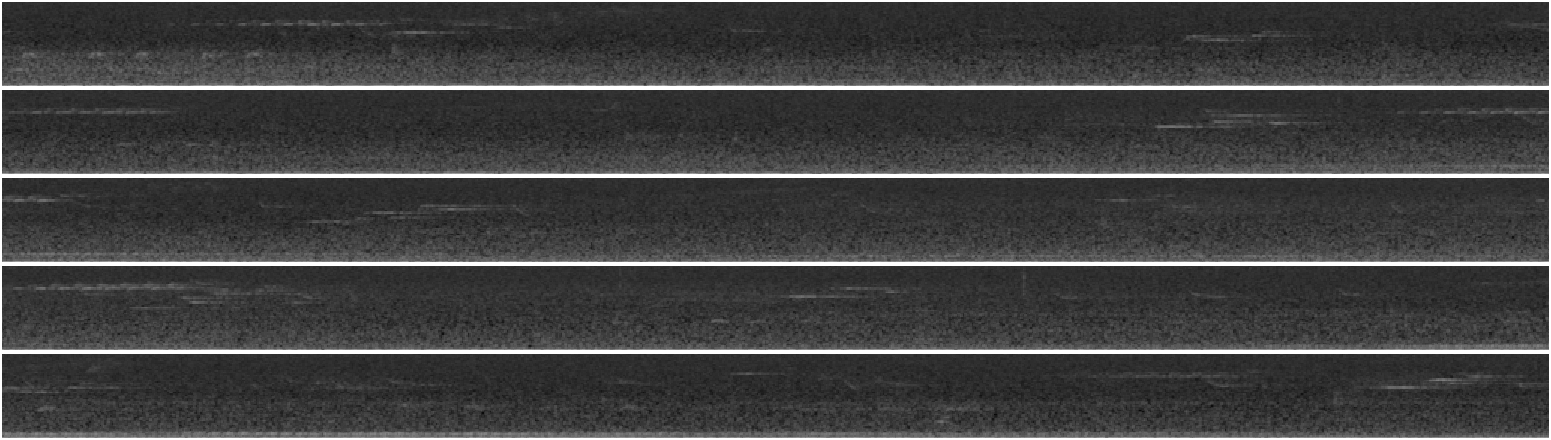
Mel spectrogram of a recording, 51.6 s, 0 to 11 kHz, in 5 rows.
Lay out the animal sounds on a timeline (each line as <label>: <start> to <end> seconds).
American Crow (Corvus brachyrhynchos): 0.0 to 1.9 seconds
Yellow-rumped Warbler (Setophaga coronata): 1.0 to 2.7 seconds
Hermit Thrush (Catharus guttatus): 2.5 to 3.5 seconds
Hermit Thrush (Catharus guttatus): 7.7 to 8.8 seconds
Yellow-rumped Warbler (Setophaga coronata): 10.0 to 11.5 seconds
Hermit Thrush (Catharus guttatus): 17.9 to 19.1 seconds
Yellow-rumped Warbler (Setophaga coronata): 19.6 to 21.3 seconds
Hermit Thrush (Catharus guttatus): 22.7 to 24.0 seconds
Hermit Thrush (Catharus guttatus): 27.8 to 28.6 seconds
Yellow-rumped Warbler (Setophaga coronata): 30.8 to 32.4 seconds
Hermit Thrush (Catharus guttatus): 31.8 to 33.1 seconds
Hermit Thrush (Catharus guttatus): 36.0 to 37.0 seconds
Hermit Thrush (Catharus guttatus): 41.1 to 42.2 seconds
Blue-headed Vireo (Vireo solitarius): 45.1 to 49.7 seconds
Hermit Thrush (Catharus guttatus): 46.0 to 46.7 seconds
Yellow-rumped Warbler (Setophaga coronata): 48.2 to 49.6 seconds
Hermit Thrush (Catharus guttatus): 50.3 to 51.6 seconds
